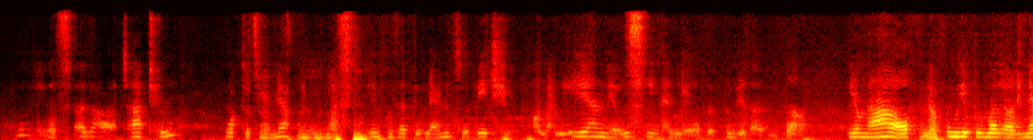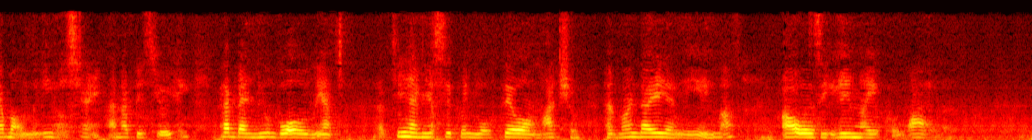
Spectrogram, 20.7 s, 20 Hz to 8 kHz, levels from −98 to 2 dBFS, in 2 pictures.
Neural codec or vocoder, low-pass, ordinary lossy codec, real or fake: codec, 16 kHz, 0.5 kbps, FunCodec, trained on LibriTTS, 25 frames a second; 7.2 kHz; AAC, 32 kbps; fake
